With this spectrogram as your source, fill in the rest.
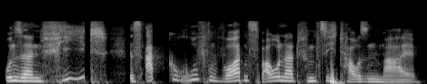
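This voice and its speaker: A man's voice: a little high, sing-song, normal speed, dry recording. Hesitant man hosting a podcast. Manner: hesitant, many filler sounds. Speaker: podcast host. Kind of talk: casual chat. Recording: dull lo-fi dry sound.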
